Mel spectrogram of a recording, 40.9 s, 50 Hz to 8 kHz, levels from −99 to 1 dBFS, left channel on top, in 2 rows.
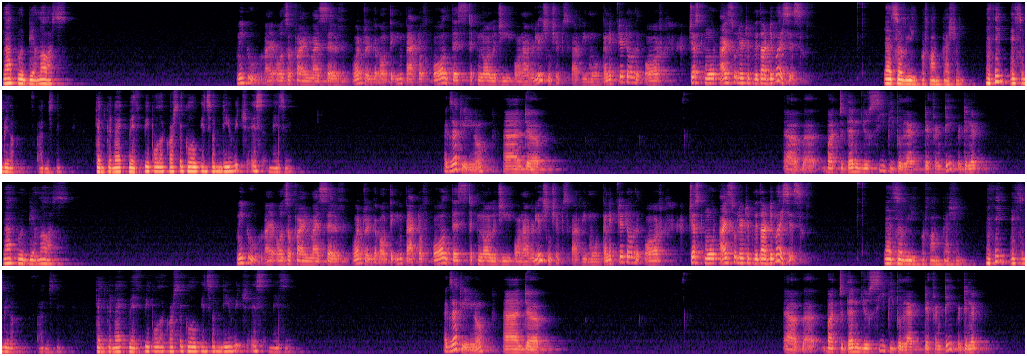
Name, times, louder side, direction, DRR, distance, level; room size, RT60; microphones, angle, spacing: voice 1, 0.0-1.2 17.6-19.2 19.7-20.7 21.2-21.6 22.3-26.2, left 5 dB, 90° left, 12 dB, 0.3 m, -20 dB
voice 2, 4.7-13.4 13.7-16.0 29.3-30.1 30.5-31.4 36.1-40.0, right 2 dB, 20° right, 6 dB, 0.4 m, -25 dB
7.6 x 7.2 x 7.5 m, 0.73 s
head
